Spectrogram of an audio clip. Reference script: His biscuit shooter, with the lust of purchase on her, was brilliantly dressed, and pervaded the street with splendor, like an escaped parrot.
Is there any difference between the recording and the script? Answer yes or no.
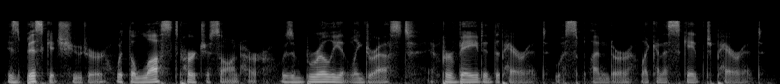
yes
